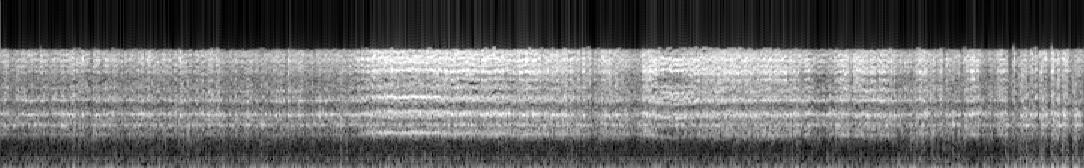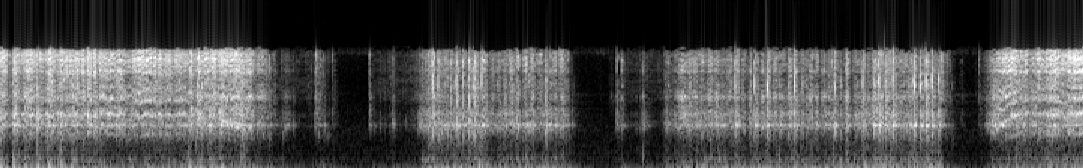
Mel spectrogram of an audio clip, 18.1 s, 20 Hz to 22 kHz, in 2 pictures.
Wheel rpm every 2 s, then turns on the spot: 200, 190, 200, 190, 190, 140, 30, 40, 60.
12-16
